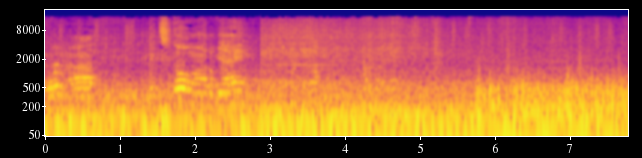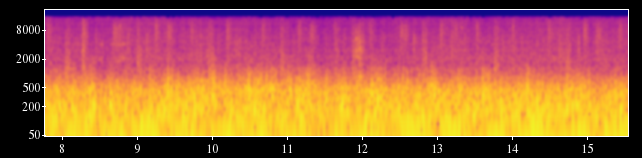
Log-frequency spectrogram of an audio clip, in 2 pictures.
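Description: A boat engine rumbles steadily throughout.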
